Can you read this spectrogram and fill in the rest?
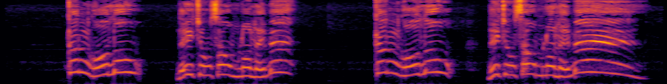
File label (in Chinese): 男粤 动画 模仿, 粤语; 模仿曾志伟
